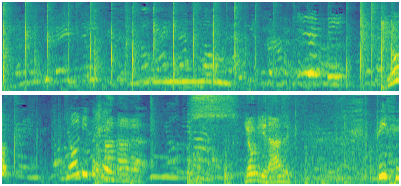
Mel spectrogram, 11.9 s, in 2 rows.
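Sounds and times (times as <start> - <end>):
children clapping: 0.0 - 6.5
young voices chattering and calling out: 0.0 - 11.9
speech: 7.1 - 8.2, 9.6 - 10.5, 11.6 - 11.9.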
